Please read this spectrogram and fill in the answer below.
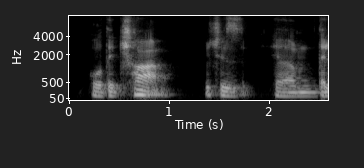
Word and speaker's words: char: that's why C++ is the data type called Char which stores the which tells that this variable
